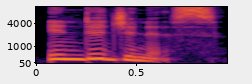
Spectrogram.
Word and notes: indigenous: indídʒənəs; インディジネス

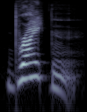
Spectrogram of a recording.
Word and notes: brighten: bráitn; ブライトゥン

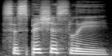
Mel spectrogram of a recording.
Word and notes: suspiciously: səspíʃəsli; サスピシャスリィ

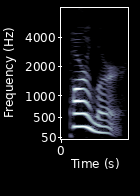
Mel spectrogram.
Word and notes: parlor: pάːrlər; パーラァ

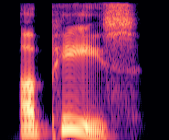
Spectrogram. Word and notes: apiece: əpíːs; アピース

